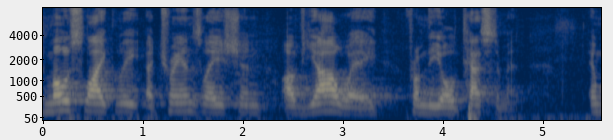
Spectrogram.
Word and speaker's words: Yahweh: And this week, I chose to use the most holy and personal name of God, which we pronounce as Yahweh.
